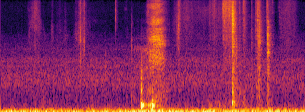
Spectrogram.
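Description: Shrink-wrapped cardboard box being picked up and turned in gloved hands: scattered crinkles, taps and rustles of the plastic wrap, loudest about three seconds in, over a steady low hum.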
